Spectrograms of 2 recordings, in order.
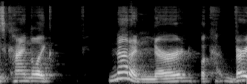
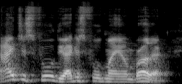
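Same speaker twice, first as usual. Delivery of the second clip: talking through laughter; 3 dB quieter than usual. Retelling a movie scene where a sister fools her brother: imitating someone laughing while talking.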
